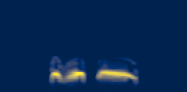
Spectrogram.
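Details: Female spotted dove stimulating a male with her call: a double-humped opening coo and a longer even note that falls gently at the end, recorded cleanly with no other sounds.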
